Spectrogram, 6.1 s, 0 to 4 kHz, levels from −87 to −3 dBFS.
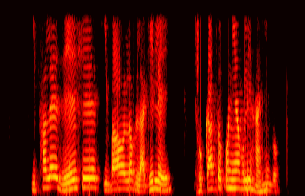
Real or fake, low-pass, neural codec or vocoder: real; 3.6 kHz; none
